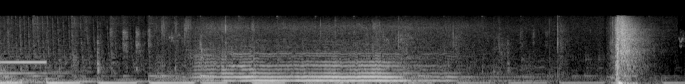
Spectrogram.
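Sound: wasp buzzing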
